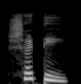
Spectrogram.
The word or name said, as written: ಶಾಟಿ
